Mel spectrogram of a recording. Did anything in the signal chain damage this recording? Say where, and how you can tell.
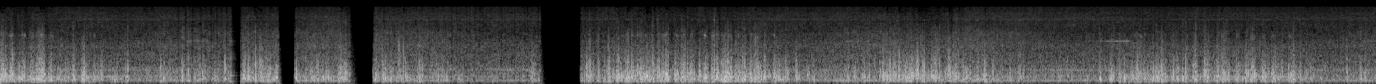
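Yes, repeated stalls (stutter) from 1.77 to 3.50 s and 4.51 to 5.40 s point to the network and jitter buffer. Packets arrived too slowly, so playback kept running dry: 15 gaps (400 ms concealed, longest 160 ms), then 16 short gaps (161 ms). The receiver stretched the last sound each time.

A call audio freeze follows each stutter run, at 3.50 to 3.75 s and 5.40 to 5.82 s. The last sound is held, then fades to silence (about 140 ms and 350 ms of it), and playback resumes where it stopped, adding 235 ms and 400 ms of delay. Delayed network packets are the likely cause.

Jitter buffer speed-up at 9.96 to 11.16 s (110% speed) and 13.16 to 13.71 s (106%) sounds hurried at an unchanged pitch. The receiver trimmed pitch-period slices, about a tenth of a second and a few tens of milliseconds in total, to drain the backlog.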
